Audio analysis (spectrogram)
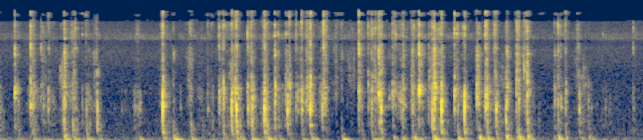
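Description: Fingertips type fast and continuously on a compact white plastic mechanical keyboard (Hanmumu) fitted with cat keycaps. Around three dozen rapid keystrokes land in a quick, uneven stream, each a short, dry clack with a deep, muted thock and almost no ring.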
